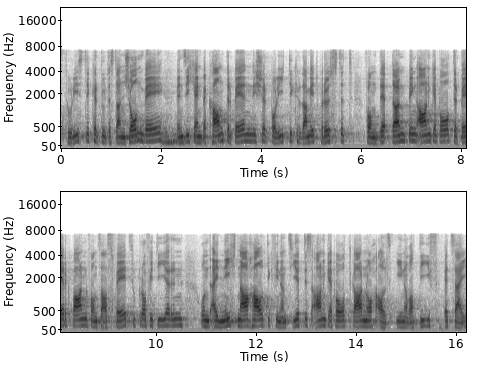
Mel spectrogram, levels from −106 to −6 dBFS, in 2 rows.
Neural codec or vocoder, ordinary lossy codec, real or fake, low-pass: none; none; real; 7.2 kHz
